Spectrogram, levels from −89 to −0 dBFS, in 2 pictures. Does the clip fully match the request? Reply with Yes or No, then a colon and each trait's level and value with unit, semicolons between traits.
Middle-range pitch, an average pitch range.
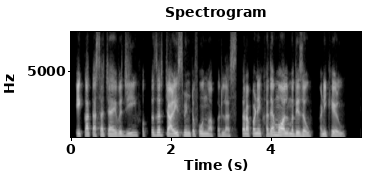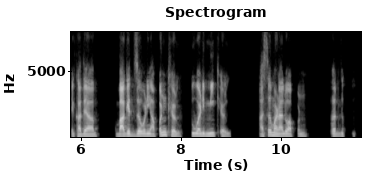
Yes: medium, 150 Hz; average, 3.2 semitones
